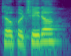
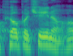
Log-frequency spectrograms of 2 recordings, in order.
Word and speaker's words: Topo Chino: Is that how you pronounce it? Topo Cheeto? Yeah, Is that how you pronounce it? yeah, Topo Cheeto Topo Chino. or Chico? Chico or Cheeto? That. Oh, Topo Chino.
